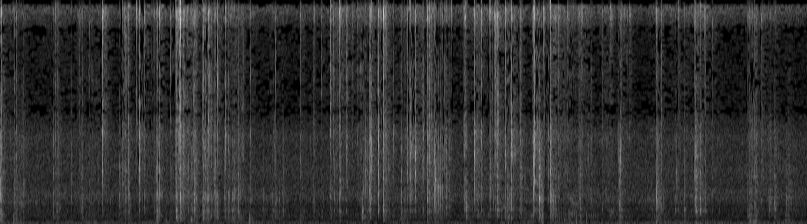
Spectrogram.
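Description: Clear plastic toy packaging crinkling and crackling in the hands as it is pulled open: an irregular run of many small, sharp cracks.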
